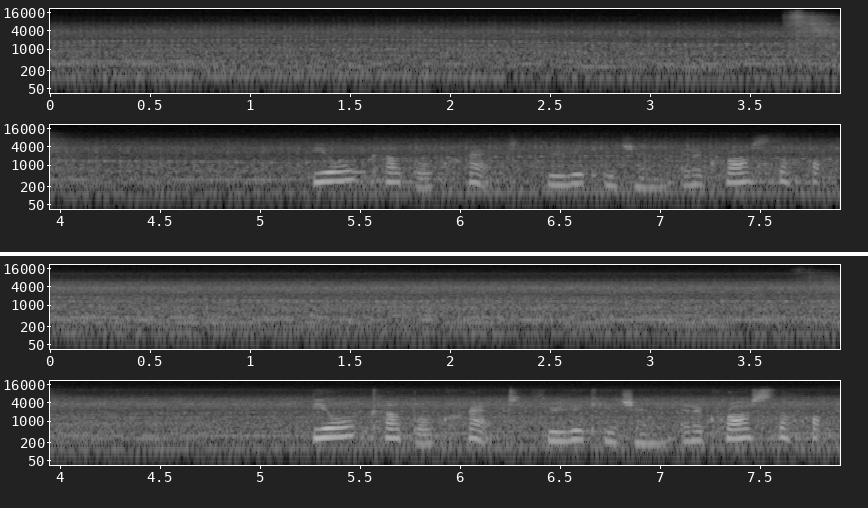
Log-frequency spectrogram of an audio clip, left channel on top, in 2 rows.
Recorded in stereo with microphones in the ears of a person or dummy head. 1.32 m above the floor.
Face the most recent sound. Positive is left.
turn(degrees=-65)  # may be behind; listen again after turning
